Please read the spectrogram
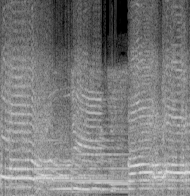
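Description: A high voice singing a song over instrumental backing, holding a long note with vibrato; a brief break about one and a half seconds in, then the next sung note begins.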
